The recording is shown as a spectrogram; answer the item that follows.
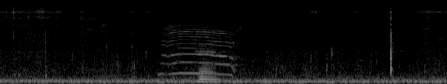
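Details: Goat on a farm bleating while being given water; a single wavering, nasal bleat lasting about half a second, over a steady low mechanical hum and faint background noise.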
